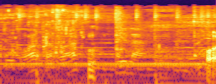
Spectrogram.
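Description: A hooked fish splashing at the water's surface as it is reeled toward the boat, under steady background music.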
